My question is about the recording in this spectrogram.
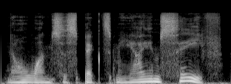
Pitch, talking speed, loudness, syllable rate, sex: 105 Hz, 180 wpm, -16 LUFS, 4.7 syllables/s, male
